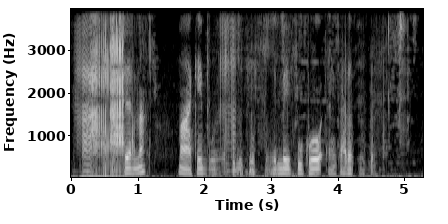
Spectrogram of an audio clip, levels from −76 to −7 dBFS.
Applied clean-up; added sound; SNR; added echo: neural separator model SepFormer WHAM!.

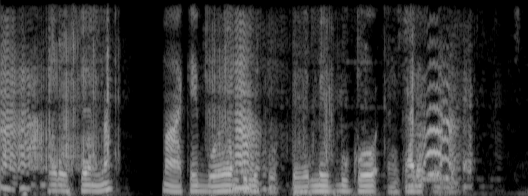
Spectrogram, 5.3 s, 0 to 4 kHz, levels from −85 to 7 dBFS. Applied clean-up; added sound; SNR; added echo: neural mask model RNNoise.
